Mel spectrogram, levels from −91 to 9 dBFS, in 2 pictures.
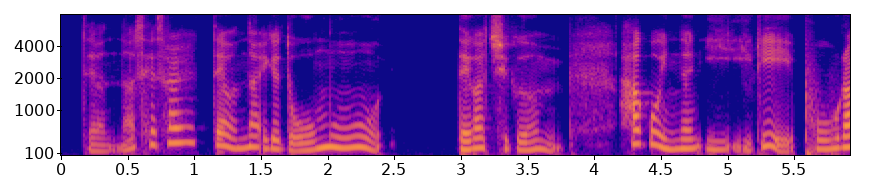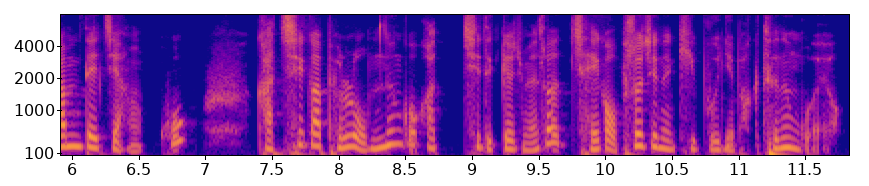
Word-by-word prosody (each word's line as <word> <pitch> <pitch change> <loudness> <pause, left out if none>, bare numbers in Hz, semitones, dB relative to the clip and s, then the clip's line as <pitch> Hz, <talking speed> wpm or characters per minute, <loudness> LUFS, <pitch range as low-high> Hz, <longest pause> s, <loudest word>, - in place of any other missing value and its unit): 때였나? 140 +7 -9
3 275 +6 -4
살 315 +3 0
때였나? 230 -4 0
이게 190 -1 -1
너무 210 +6 0 0.6
내가 180 +4 +4
지금 180 -3 -1 0.5
하고 290 -2 +3
있는 195 +2 0
이 175 -1 -5
일이 230 +1 -3
보람되지 225 +3 +4
않고 370 -7 -6 0.5
가치가 265 -3 +4
별로 225 +1 +2
없는 245 +10 +1
것 285 - -1
같이 205 +1 -4
느껴지면서 175 -2 -1
제가 185 +2 +1
없어지는 225 - +2
기분이 180 -2 -5
막 - - -13
드는 205 -1 +3
거예요. - - -12
205 Hz, 295 characters per minute, -23 LUFS, 180-235 Hz, 0.6 s, 내가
